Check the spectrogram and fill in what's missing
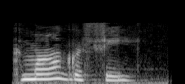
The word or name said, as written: kamagraphy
